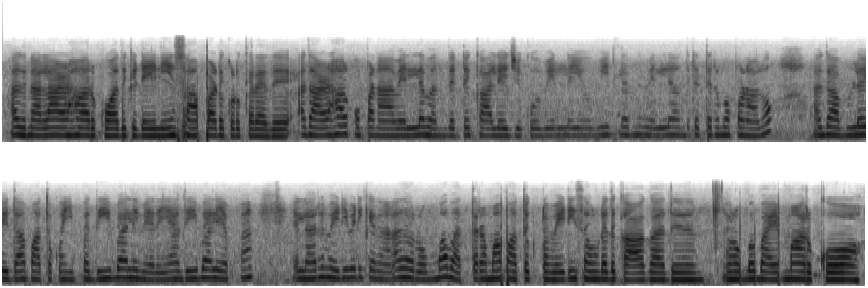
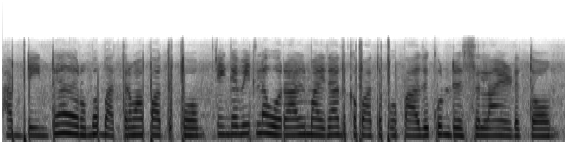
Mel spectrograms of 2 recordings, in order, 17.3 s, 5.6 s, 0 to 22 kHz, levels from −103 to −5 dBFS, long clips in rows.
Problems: background sounds at intervals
